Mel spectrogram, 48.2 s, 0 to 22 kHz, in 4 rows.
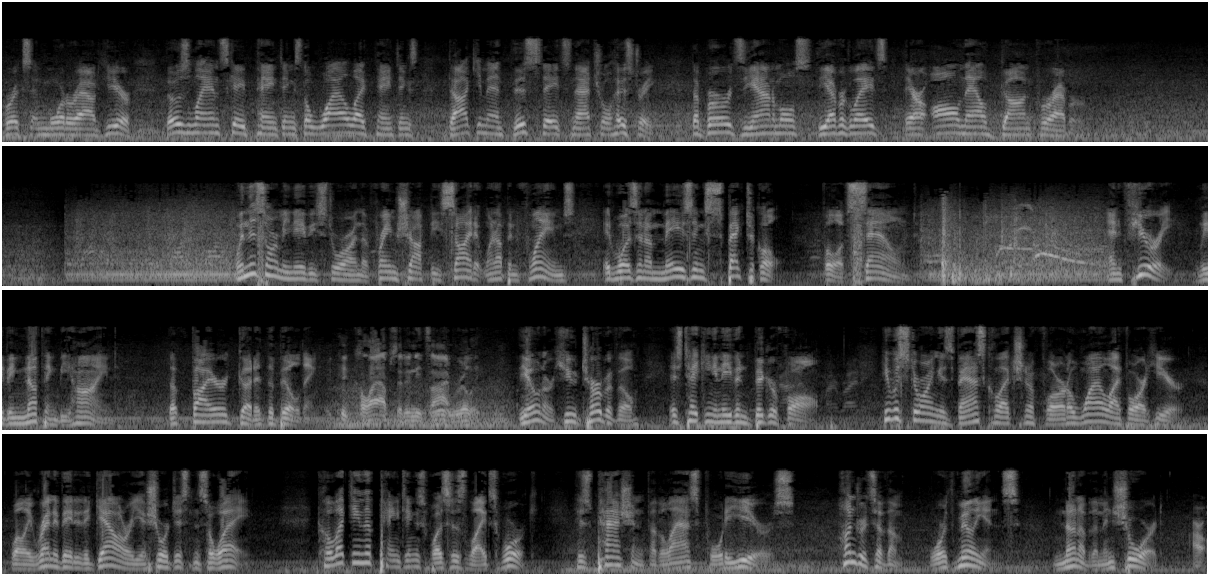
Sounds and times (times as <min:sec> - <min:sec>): Speech: 0:00.0 - 0:10.8, 0:13.8 - 0:21.2, 0:23.1 - 0:38.7, 0:39.4 - 0:48.2.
